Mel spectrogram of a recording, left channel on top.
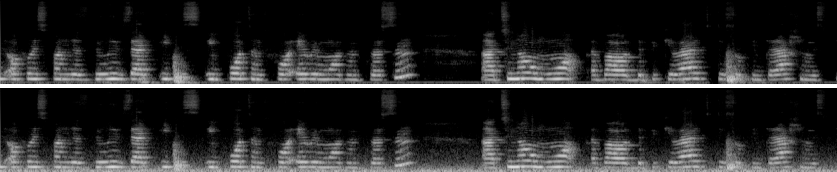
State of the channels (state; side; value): noise; right; rumble, 5 dB below the sound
